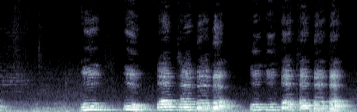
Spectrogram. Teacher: હોઠ ભેગાઈ થાય અને હોઠ છે એ સંકોચાઈ જાય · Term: ઓષ્ઠ્ય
